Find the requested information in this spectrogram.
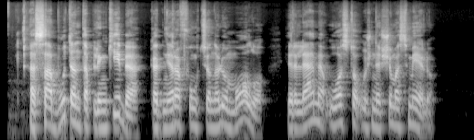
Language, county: Lithuanian, Telšiai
